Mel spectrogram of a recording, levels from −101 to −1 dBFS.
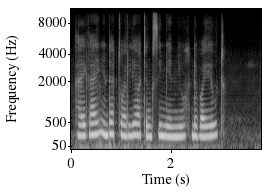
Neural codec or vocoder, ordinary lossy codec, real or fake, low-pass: codec, 24 kHz, 1.2 kbps, DualCodec; none; fake; 9.9 kHz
